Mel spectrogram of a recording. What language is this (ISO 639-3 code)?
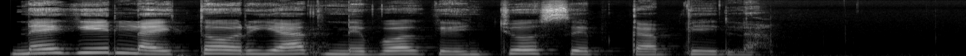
kln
